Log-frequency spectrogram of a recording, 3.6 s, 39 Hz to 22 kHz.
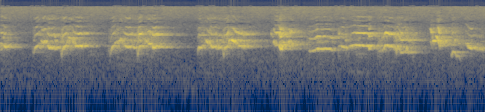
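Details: Serbian slavujar canary from Belgrade, 2016, described as excited, pouring out dense rolling phrases of downslurred whistles in bursts of about half a second, over a faint hiss.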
